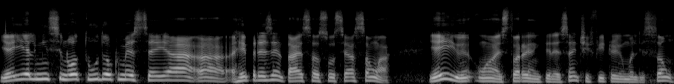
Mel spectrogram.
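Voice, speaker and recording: A man speaks fairly quickly at a high pitch, with very wide pitch swings. The recording is very clean with a silent background and a dry, close sound with no echo. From Brazil, Minas Gerais (Belo Horizonte). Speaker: business owner, former police officer. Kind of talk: podcast interview storytelling. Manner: casual.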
